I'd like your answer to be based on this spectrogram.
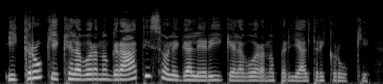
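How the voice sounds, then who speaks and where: A woman's voice: mid-range voice, expressive, fast, no room sound, lightly acted. Female reader doing an argumentative male immigrant worker, pressing questions, dry recording. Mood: insistent.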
